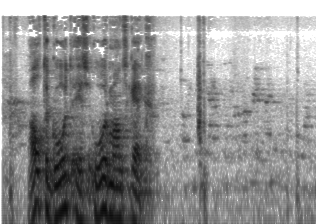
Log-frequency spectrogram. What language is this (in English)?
Western Frisian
